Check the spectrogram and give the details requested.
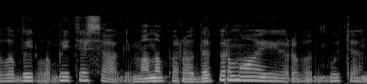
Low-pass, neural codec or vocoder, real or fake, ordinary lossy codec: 9.9 kHz; vocoder, 22.05 kHz, 80 mel bands, WaveNeXt; fake; MP3, 64 kbps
